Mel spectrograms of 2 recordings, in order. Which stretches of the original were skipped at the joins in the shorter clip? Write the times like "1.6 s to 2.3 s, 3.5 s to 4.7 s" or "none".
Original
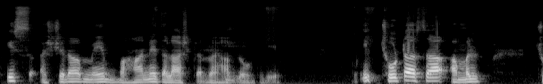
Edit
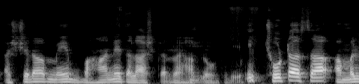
2.6 s to 3.4 s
